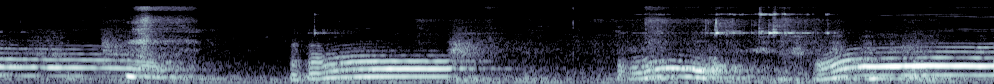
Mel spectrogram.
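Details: Young rescue kitten calling while taking food with a person helping; a rapid series of short, bending meows, some rising then falling, one slurred and wavering, with a brief human voice mixed in.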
